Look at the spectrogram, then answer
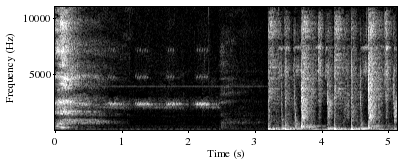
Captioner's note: student sighs; upbeat music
